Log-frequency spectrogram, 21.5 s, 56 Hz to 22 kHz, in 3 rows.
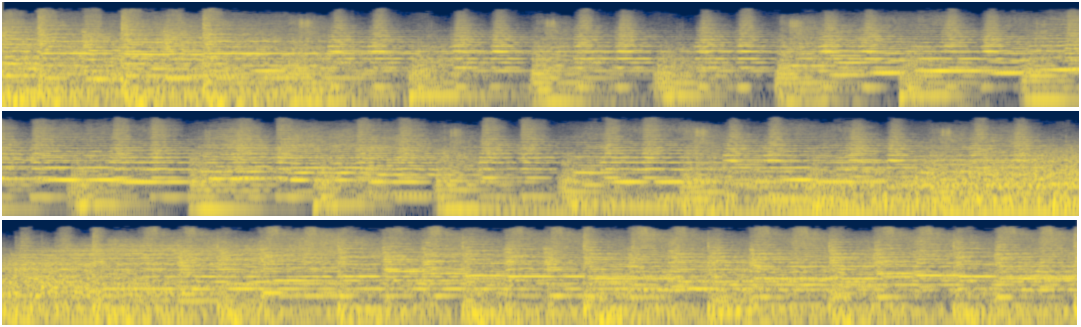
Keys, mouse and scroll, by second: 0.4 click, 0.7 click, 1.3-3.7 typing, 1.5 scroll up 1, 1.6 shift+middle click, 3.0 click, 3.9 click, 4.9 click, 5.2-5.6 drag, 6.0 a, 6.3 i, 7.0-8.7 drag, 8.8-9.9 drag, 10.0 ctrl+z, 10.1 click, 10.6-11.8 drag, 12.5 ctrl+z, 12.7 click, 14.5 a, 14.7 i, 15.2 drag, 15.5 space, 16.3 space, 16.5 drag, 17.0 click, 17.8 a, 18.0 click, 18.3 a, 18.6 click, 19.0 ctrl+c, 19.3 right drag, 19.8-21.4 drag.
